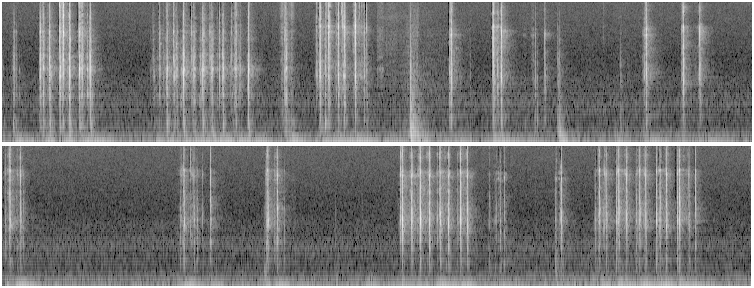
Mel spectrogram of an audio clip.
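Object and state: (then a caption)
Mechanical keyboard with plastic keycaps. Fingertips type on a full-size mechanical keyboard with Gateron brown switches, plastic keycaps and a translucent RGB-lit acrylic case. Bursts of quick, bright clicky taps alternate with single keystrokes and short pauses, over a low steady hum.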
